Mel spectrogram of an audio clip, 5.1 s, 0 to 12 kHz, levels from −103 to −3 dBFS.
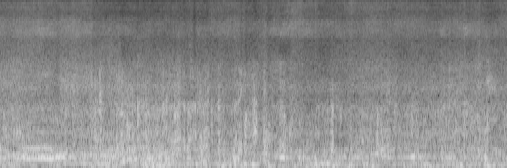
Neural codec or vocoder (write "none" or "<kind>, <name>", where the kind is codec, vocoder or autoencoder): codec, DAC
